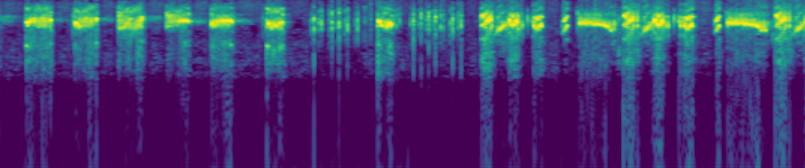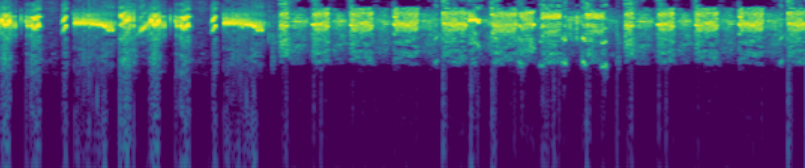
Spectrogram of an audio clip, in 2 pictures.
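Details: Swiftlet calls used to lure young swiftlets into a new nesting building: rhythmic high chirps about once a second blending into continuous buzzy twittering, with a sharper hissing layer near the end.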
